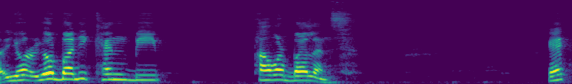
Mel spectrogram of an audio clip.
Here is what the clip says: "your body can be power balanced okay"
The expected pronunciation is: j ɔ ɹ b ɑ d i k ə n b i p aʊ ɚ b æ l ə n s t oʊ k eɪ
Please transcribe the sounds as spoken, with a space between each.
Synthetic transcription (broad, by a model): j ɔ ɹ b ɑ d i k ə n b i p aʊ ɚ b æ l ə n s oʊ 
